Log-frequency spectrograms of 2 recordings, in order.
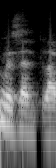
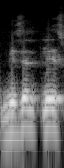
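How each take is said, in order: First: The last word ends in an open vowel. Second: The last word ends with an s sound. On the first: This is the French pronunciation. "अगर हम प्रोनाउंस करेंगे तो" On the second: This is how the term reads from its spelling. "अगर हम लिखे तो"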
